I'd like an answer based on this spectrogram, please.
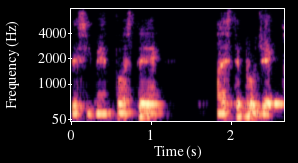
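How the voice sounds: A man talks at a fairly slow pace, his tone dark and mellow.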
